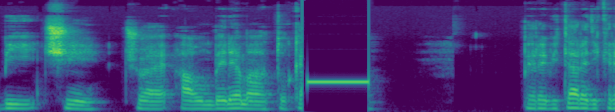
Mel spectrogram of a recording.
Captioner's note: beep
